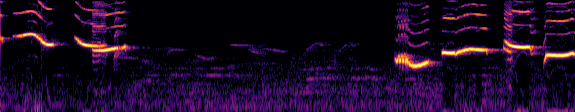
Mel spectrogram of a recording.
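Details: Oriental magpie-robin giving gacor siulan whistles to coax idle caged birds into song; two clear descending whistles, a long quiet gap, then several ringing slurred notes.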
